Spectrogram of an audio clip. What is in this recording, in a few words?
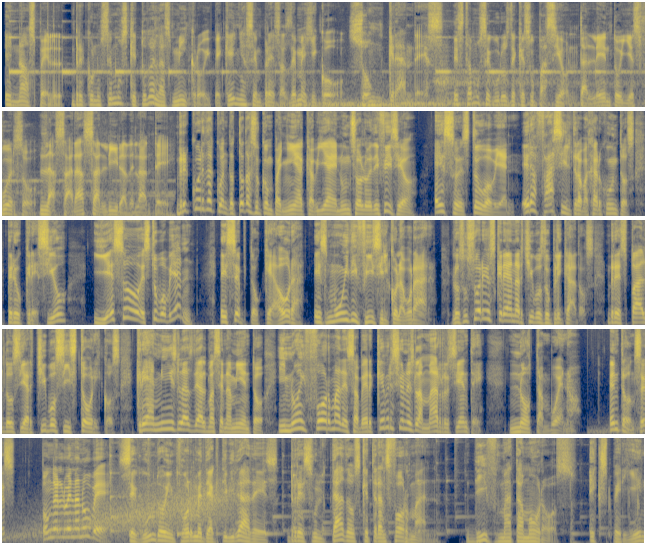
spanish mexican e-learning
